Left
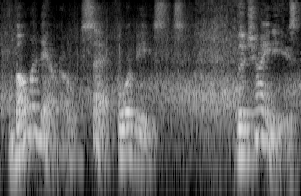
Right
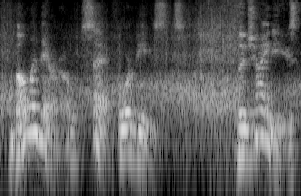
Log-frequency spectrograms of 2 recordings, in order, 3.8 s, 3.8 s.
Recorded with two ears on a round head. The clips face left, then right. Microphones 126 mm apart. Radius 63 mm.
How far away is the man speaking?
About 1.1 m.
